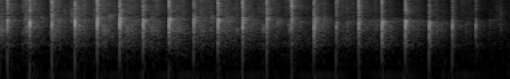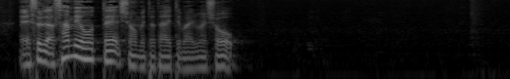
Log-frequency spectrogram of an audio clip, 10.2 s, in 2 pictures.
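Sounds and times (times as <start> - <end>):
crowd audience clapping: 0.0 - 5.2
speech: 5.3 - 7.6.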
